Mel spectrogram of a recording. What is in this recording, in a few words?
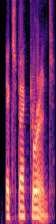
"Expectorant", American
